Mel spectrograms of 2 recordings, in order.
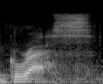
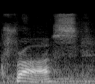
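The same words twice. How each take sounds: First: It is said with an American accent. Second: It is said with a British accent.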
